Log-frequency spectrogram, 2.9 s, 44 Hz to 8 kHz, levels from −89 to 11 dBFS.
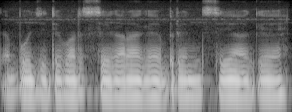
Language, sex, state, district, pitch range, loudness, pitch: Chakma, male, Tripura, Unakoti, 95-100 Hz, -15 LUFS, 95 Hz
